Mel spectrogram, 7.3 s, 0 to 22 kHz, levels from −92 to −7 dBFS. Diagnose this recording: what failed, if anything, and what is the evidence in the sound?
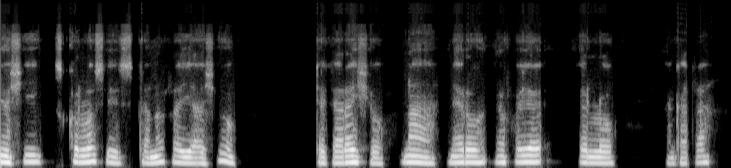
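Codec stage: Opus voice compression throughout the speech, plainly audible as a hoarse, slightly robotic texture despite content reaching about 20.2 kHz. The sound fits hybrid mode near 16 kbps, with coarsely coded excitation. A spectrogram shows blurred, smeared harmonics below 8 kHz and blotchy upper bands.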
